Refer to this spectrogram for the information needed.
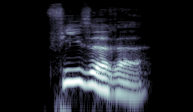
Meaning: inflection of fies: 1. strong/mixed nominative/accusative feminine singular comparative degree 2. strong nominative/accusative plural comparative degree
- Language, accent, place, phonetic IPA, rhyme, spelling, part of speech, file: German, Germany, Berlin, [ˈfiːzəʁə], -iːzəʁə, fiesere, adjective, De-fiesere.ogg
